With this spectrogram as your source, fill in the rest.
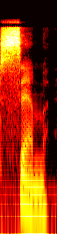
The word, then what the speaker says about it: SIEM: A CIEM, pronounced sim, is a security information and event management system.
